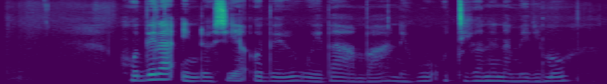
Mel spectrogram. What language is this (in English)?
Kikuyu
